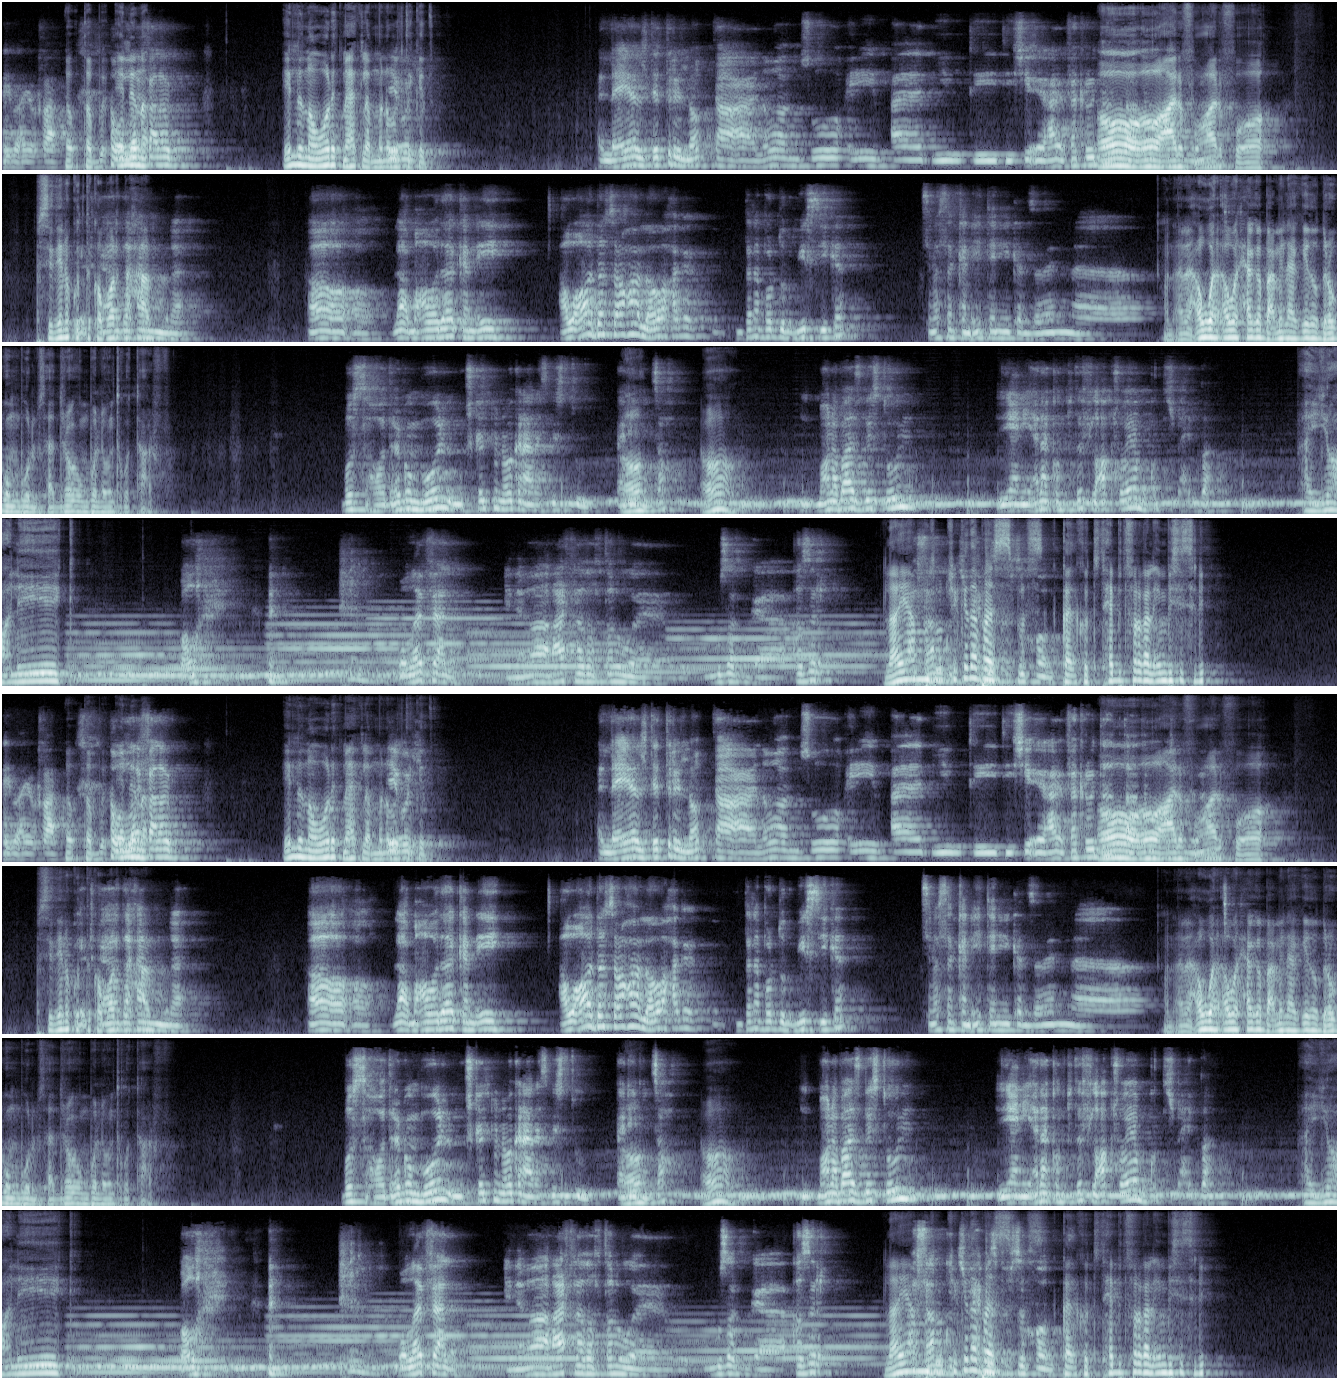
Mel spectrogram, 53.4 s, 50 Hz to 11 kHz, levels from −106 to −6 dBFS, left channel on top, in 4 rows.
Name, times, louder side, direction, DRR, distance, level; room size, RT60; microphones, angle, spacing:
voice 1, 0.0-1.8 3.8-4.2 6.0-11.5 11.8-12.2 14.1-15.2 16.4-18.4 18.9-20.3 20.8-21.8 22.6-24.8 30.1-33.4 34.7-35.9 36.6-38.8 41.8-42.3 42.6-42.9 43.4-44.6 45.1-48.3 49.1-50.6, right 2 dB, 70° right, 2.0 m, -25 dB
voice 2, 0.6-1.5 2.8-4.0 10.9-12.7 13.7-14.8 25.0-28.2 32.9-33.2 33.7-34.0 39.7-40.6 48.9-50.3 50.7-52.1, left 1 dB, 30° left, 1.0 m, -21 dB
sound 1, 32.0-44.8, right 2 dB, 70° left, 5.7 m, -33 dB
sound 2, 40.7-49.3, left 1 dB, 55° left, 1.5 m, -31 dB
28.5 x 14.0 x 8.7 m
head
